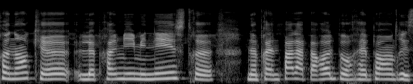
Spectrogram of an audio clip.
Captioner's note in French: voix de l'interprète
